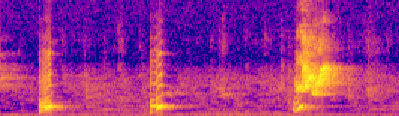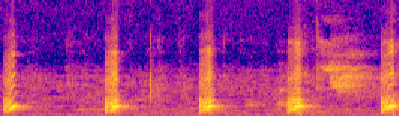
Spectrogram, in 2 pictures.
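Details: Used as a morning trapping lure, this white-breasted waterhen gives clean, separate croaking notes repeated at a steady pace, with a faint higher sound near the middle.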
